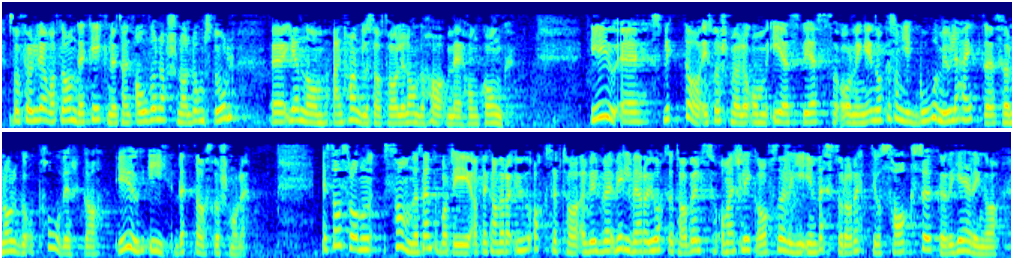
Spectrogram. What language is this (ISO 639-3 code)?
nno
